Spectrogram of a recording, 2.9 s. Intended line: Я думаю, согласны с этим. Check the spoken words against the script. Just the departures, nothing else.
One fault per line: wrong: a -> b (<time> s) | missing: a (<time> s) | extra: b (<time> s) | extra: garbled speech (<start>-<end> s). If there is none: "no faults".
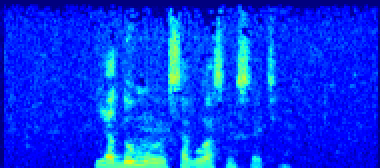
no faults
